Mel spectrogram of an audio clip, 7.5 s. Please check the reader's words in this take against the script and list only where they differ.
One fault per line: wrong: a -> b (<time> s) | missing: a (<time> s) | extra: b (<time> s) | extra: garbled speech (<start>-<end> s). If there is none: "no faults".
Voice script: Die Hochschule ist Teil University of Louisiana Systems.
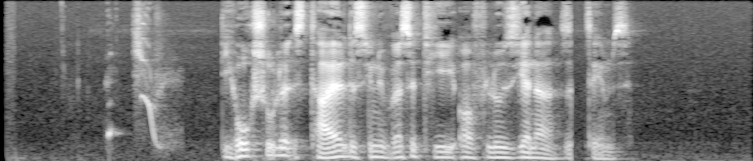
extra: des (3.5 s)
